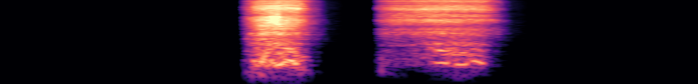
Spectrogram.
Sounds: Sniff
